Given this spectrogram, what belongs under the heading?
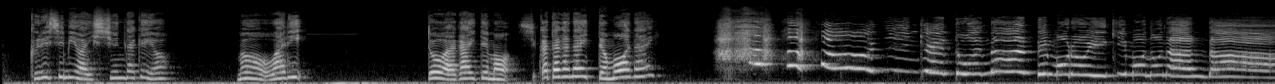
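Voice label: Japanese game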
